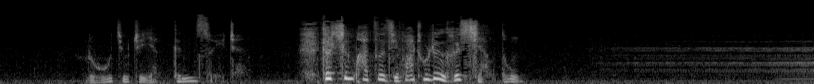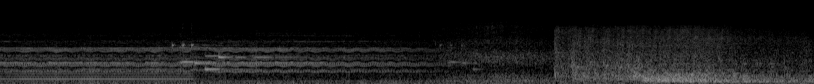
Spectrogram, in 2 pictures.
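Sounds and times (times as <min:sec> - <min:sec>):
speech: 0:00.9 - 0:02.4, 0:03.1 - 0:05.4
steady rain: 0:05.3 - 0:16.2
eerie sustained tone: 0:05.9 - 0:13.7
deep roll of thunder: 0:12.5 - 0:16.2.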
